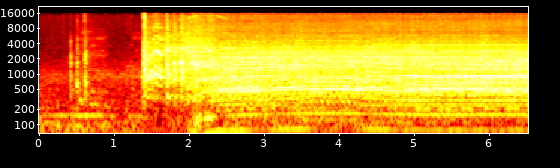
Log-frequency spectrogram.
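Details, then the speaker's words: Car with a used engine installed over a year ago, started for an alternator ripple test: brief starter cranking, then it catches cleanly and settles into a steady, even idle. Normal start. "so for this test we're actually going to start up the vehicle and let it run"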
